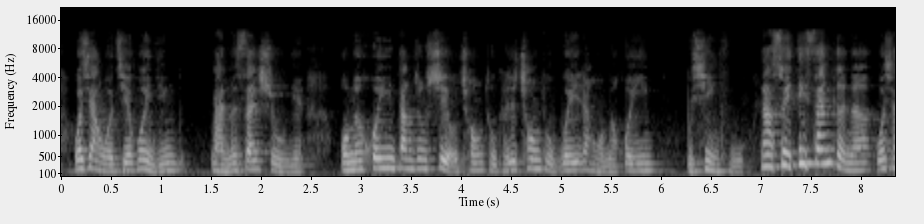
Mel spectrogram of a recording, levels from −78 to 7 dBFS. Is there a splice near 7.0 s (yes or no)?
no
